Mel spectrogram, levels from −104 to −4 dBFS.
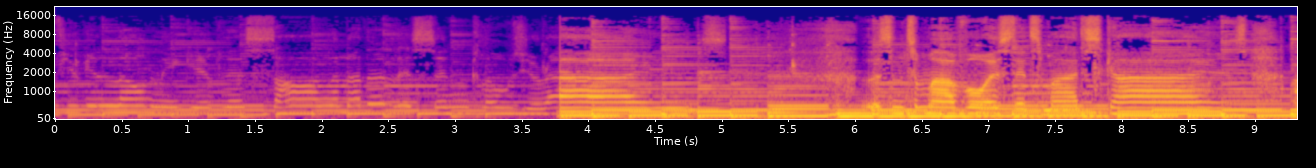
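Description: At 3.79 s the level leaps by about 18 dB in a single step and stays there to the end, a sudden gain jump. The background noise rises by the same amount at the same instant, which marks it as a change of digital gain, likely a setting or bit shift applied with no ramp. Unlike automatic gain control or a compressor, there is no gradual swell or pumping, just one abrupt, permanent step.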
